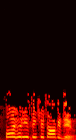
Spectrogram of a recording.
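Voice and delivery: very high, affronted royal outburst; hammed-up high-pitched indignation; indignant king. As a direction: play an offended king putting a boy in his place. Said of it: "if Saul had been like".

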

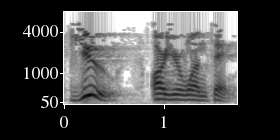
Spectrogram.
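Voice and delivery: normal talking voice

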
